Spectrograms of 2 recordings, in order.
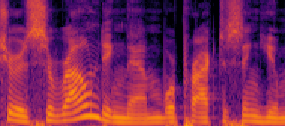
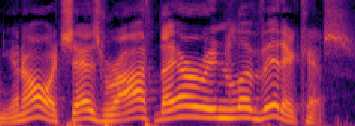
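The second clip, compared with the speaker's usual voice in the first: put-on higher-pitched Southern accent; 6 semitones higher than usual. Quoting those who cite Leviticus, in a Southern accent. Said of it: "I'm doing a Southern accent".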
